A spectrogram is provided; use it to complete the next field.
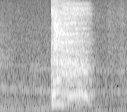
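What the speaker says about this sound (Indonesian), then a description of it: "Saya cuma batuk sedikit kok" A woman gives a single short, fairly loud cough close by, a burst lasting about half a second that rises out of a quiet indoor room.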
